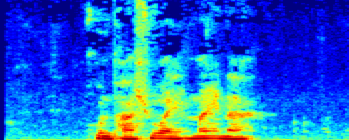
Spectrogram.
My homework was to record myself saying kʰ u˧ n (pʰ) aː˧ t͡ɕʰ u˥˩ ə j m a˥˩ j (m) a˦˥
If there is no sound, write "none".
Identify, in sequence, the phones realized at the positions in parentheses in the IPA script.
pʰ, n

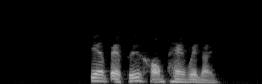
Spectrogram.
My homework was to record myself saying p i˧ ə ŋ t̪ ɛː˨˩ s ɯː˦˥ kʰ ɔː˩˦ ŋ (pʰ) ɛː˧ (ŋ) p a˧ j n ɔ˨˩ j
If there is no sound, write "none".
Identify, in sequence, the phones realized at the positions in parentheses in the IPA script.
pʰ, ŋ

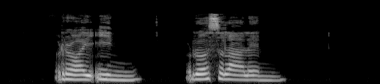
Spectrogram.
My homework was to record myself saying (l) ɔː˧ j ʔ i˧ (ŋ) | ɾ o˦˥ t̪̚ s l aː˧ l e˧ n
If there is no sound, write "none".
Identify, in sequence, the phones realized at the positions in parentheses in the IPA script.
ɾ, n

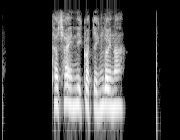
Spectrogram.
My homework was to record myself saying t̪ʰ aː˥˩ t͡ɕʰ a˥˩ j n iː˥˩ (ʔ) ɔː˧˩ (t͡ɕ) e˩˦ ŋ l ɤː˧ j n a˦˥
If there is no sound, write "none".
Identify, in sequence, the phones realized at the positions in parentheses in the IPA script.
k, t͡ɕ

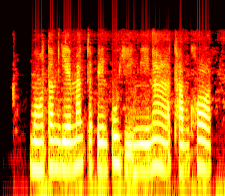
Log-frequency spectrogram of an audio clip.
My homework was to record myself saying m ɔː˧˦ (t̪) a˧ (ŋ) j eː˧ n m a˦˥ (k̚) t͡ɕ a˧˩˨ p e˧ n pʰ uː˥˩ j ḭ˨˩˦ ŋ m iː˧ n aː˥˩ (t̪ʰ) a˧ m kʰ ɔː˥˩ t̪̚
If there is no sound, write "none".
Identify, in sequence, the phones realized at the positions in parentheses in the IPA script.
t̪, m, k̚, t̪ʰ

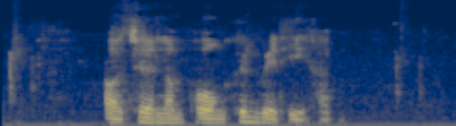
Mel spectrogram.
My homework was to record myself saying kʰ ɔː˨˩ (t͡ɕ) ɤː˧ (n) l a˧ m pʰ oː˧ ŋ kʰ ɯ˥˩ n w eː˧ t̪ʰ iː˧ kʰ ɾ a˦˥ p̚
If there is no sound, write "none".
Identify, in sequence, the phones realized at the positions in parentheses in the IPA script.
t͡ɕʰ, n

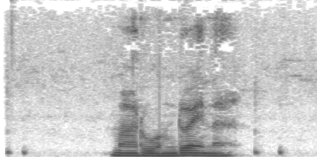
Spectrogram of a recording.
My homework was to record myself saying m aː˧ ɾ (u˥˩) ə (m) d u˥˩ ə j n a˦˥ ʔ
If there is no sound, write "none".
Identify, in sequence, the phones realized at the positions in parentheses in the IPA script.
u˧, m

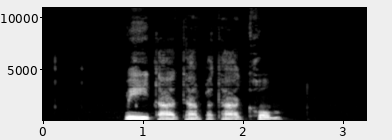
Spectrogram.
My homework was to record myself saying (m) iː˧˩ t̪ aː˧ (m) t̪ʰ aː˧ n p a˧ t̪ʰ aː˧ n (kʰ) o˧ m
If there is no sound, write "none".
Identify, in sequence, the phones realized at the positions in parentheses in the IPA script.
m, none, kʰ

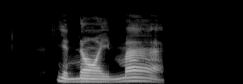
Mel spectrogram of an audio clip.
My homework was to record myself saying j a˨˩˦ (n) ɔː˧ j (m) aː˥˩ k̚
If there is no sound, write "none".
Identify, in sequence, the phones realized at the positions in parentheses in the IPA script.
n, m

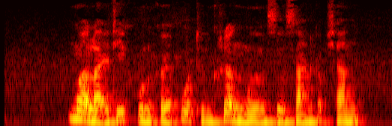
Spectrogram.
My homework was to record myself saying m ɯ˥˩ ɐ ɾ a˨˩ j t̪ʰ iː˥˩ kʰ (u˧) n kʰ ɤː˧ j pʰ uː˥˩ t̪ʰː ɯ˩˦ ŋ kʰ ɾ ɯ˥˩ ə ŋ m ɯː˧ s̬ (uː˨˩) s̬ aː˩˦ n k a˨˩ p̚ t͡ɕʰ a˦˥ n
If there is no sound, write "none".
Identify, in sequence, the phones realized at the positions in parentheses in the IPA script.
u˧, ɯː˨˩

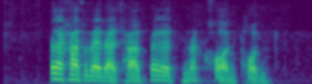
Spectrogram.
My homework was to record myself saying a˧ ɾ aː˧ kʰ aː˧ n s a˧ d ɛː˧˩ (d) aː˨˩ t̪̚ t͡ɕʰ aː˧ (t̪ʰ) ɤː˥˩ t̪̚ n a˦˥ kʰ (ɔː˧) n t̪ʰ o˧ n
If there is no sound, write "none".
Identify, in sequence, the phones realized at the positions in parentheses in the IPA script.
d, t̪, ɔː˧

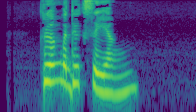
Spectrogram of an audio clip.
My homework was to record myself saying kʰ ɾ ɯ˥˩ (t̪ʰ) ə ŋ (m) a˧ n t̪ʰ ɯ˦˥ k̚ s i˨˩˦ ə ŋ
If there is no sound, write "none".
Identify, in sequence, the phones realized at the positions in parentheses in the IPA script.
none, b

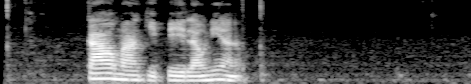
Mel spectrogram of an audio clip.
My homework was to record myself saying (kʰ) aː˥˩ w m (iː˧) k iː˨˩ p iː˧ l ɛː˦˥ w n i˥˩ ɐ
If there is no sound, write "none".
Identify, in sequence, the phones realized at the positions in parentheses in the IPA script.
k, aː˧

